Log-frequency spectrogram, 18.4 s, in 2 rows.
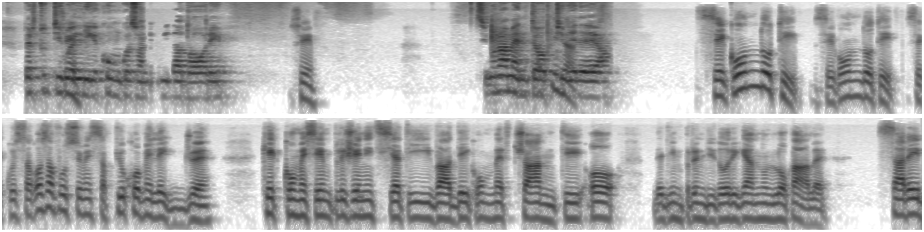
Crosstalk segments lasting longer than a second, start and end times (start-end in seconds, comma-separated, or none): none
